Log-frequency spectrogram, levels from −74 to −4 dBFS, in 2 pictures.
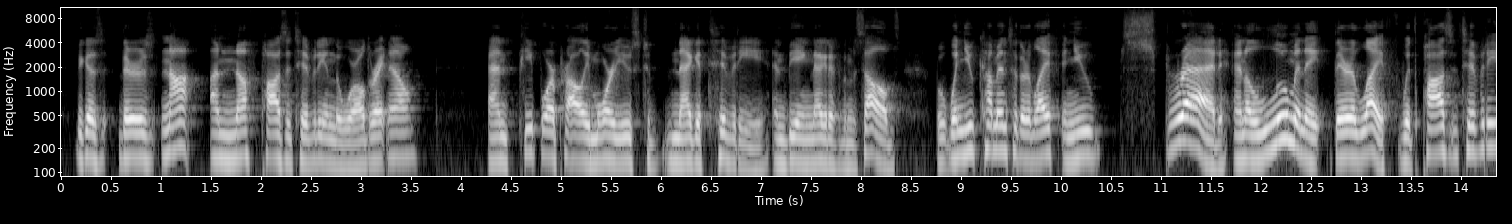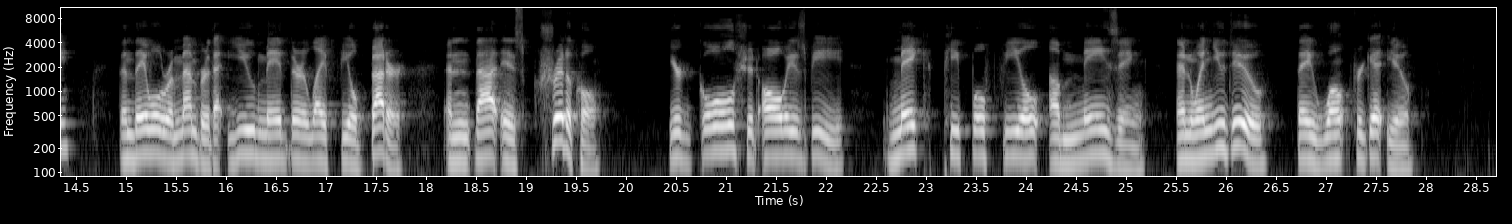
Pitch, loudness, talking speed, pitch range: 150 Hz, -18 LUFS, 145 wpm, 135-165 Hz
